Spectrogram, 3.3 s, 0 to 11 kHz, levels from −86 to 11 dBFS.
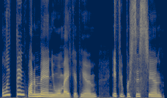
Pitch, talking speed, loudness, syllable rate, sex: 235 Hz, 250 wpm, -19 LUFS, 5.8 syllables/s, female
